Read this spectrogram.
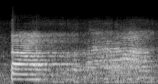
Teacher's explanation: Lidahnya menyentuh gigi seri bagian atas dan bagian dalam. Ta, bagian dalam lo ya, bukan bagian luar.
